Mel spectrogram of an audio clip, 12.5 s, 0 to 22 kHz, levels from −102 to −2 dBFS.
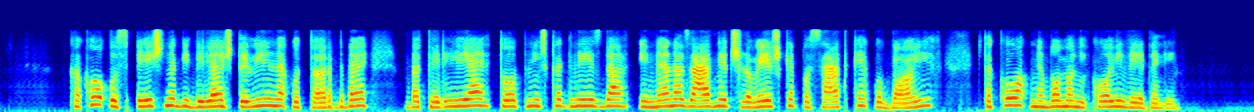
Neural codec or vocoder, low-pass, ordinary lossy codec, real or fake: codec, 16 kHz, 1 kbps, FreqCodec, smaller model; 7.2 kHz; none; fake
